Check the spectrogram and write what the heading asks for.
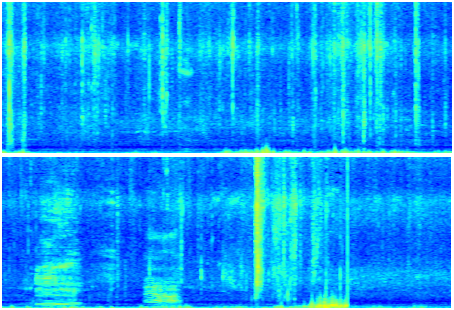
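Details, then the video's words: Wild-described fat cattle suited for fattening: two brief wavering moos a couple of seconds apart, each rising then falling, followed by a lower rough grunt, amid low rumbling noise and occasional knocks. "Sapi liar bos gemuk, Cocok Penggemukkan sapi lembu"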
